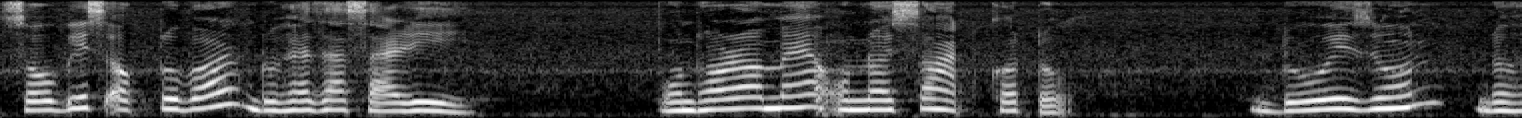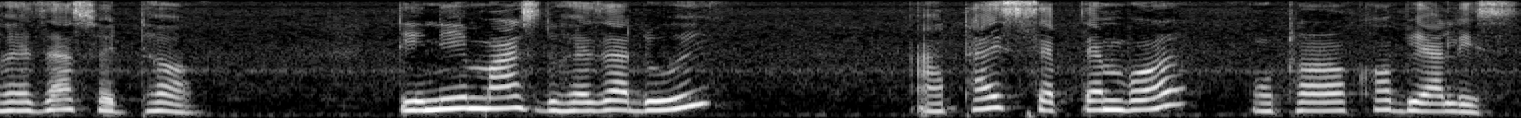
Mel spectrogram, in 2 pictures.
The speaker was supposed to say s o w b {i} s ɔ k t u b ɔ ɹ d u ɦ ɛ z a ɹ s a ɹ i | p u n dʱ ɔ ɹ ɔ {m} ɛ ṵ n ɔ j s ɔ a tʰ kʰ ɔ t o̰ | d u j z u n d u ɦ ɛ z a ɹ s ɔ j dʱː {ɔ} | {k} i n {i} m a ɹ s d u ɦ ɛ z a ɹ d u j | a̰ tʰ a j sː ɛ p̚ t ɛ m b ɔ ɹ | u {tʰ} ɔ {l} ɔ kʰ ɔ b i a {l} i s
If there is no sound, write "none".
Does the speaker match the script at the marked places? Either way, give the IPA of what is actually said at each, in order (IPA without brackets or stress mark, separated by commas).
i, m, ɔ, t, i, tʰ, ɹ, l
